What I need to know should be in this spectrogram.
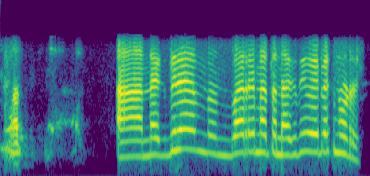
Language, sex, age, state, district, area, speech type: Kannada, female, 60+, Karnataka, Bidar, urban, conversation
